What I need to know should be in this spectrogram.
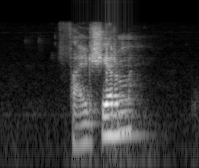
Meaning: parachute
- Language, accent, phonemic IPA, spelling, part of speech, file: German, Austria, /ˈfalˌʃɪʁm/, Fallschirm, noun, De-at-Fallschirm.ogg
